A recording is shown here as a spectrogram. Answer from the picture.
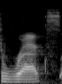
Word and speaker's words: WRX: So I drove my Subi up there, and pronounced Rex, hell yeah.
